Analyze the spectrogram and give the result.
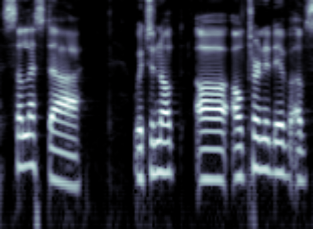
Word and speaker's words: celesta: Next is celesta, or you could say celesta with a ch sound, or you could say celeste, spelled with an e at the end instead of an a. Celeste, celesta, celesta, celeste, all of those.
